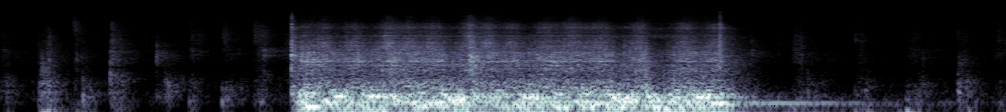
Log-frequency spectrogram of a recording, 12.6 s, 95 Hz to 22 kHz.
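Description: An old engine, unrun for about 50 years, cranks with a rhythmic chugging before catching for a loud, steady burst of running that then drops back to slower, softer turning.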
